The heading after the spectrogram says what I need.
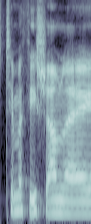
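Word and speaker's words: Timothée Chalamet: for it first before I commit uh it's Timothy shumlee and uh I'm probably mispronounced his name um perfect oh you got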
